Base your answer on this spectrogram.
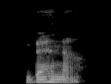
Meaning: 1. to flow 2. to drift 3. to float
- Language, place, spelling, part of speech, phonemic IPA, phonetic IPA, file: Hindi, Delhi, बहना, verb, /bəɦ.nɑː/, [bɛʱ.näː], LL-Q1568 (hin)-बहना.wav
